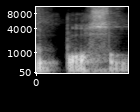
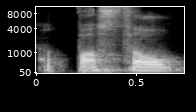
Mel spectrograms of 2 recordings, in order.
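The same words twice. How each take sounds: First: The t in the middle is silent. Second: The t in the middle is clearly pronounced. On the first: The speaker calls it right. "but it's apostle" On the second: The speaker calls it wrong. "there's T there. So I, I got used to say apostle"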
